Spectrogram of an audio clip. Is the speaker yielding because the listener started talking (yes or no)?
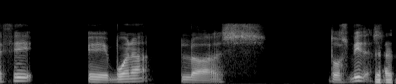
yes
